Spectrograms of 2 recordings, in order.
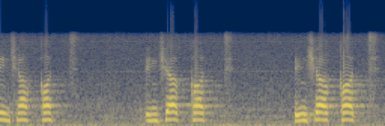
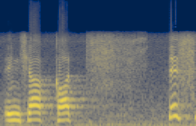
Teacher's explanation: نهمس همسا بشرط الا يترتب عن هذا الهمس حرف زائد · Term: همس الكاف والتاء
